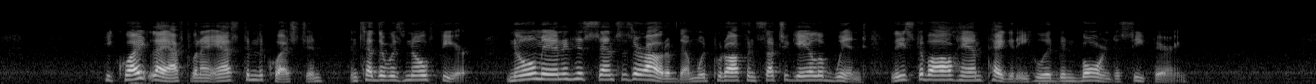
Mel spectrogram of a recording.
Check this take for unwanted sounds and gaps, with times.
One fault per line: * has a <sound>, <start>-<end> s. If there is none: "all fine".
all fine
